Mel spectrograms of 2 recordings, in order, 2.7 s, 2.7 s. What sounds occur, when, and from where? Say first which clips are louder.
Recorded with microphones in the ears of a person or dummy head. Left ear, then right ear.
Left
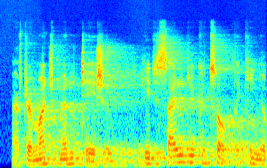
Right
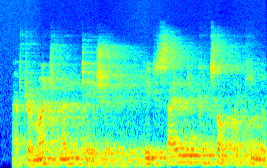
0.1 s a man speaking: left 3 dB; 25° left (ahead or behind), 0.6 m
